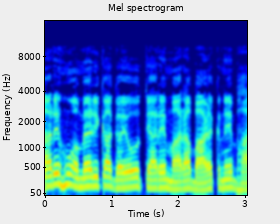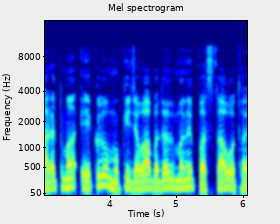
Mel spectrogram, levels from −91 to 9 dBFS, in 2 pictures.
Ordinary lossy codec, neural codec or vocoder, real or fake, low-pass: MP3, 48 kbps; none; real; 9.9 kHz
